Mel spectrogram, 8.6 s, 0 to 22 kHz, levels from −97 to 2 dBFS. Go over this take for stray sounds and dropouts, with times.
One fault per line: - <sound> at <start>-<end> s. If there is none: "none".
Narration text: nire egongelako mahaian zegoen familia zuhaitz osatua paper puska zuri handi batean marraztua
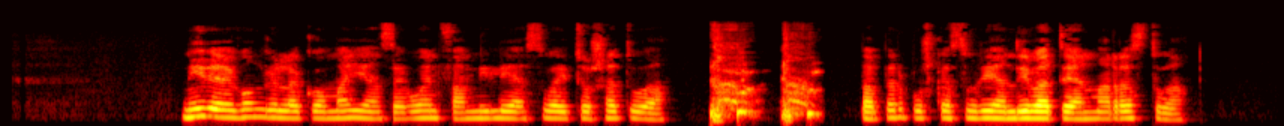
- cough at 4.7-5.5 s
